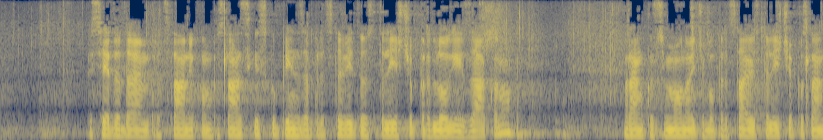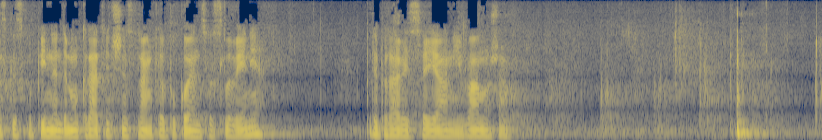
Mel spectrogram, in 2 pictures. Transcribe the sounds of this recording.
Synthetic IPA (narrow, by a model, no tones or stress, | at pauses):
b̥ɛseːd̪ɔd̪aːjɛmpɾɛt̪st̪aːwnikɔmpɔslaːnskixskupiːnzapɾɛt̪st̪aʋiːt̪ɛwst̪aliːʃt͡ʃupɾɛd̪loːɡiɣzaːkɔnɔ | mɾaːŋkɔsimoːnɔʋit͡ʃbopɾɛt̪st̪aːʋiwst̪aliːʃt͡ʃɛpɔslaːnskɛskupiːnɛd̪ɛmɔkɾaːt̪it͡ʃnɛst̪ɾaːŋkɛupɔkoːjɛnt̪sɛwslɔʋeːnijɛ | pɾipɾaːʋisɛjaːniiʋaːnuʃa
